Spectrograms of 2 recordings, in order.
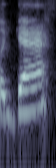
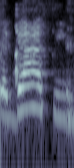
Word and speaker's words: Lagasse: Look at you, little Emeril Lagasse. You gotta say it wrong. It's Lagasse, but like you better fucking hype me up if I'm in here making shit like risotto, because I'm a regular nigga.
